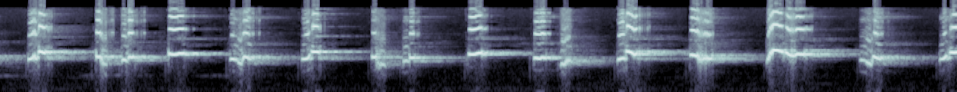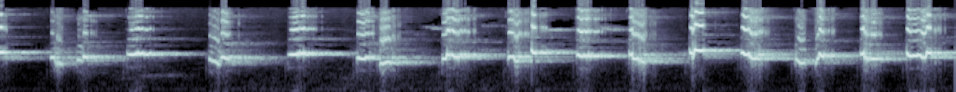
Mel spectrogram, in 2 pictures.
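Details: Sooty-headed bulbul song used as a lure: a fast run of short whistled notes around the same middle pitch, each opening with a sharp click and sliding slightly, about three per second, loud and echoing.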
